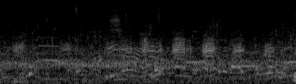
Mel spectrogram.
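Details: Mallard in Israel: short, rasping nasal calls repeated in quick succession, faint against a steady background hiss.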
